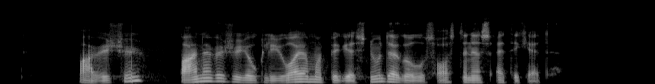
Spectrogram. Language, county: Lithuanian, Kaunas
